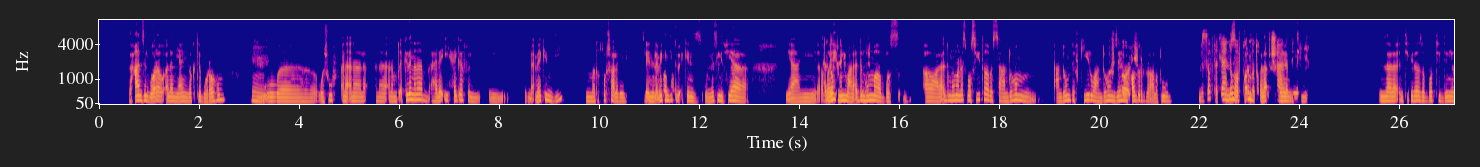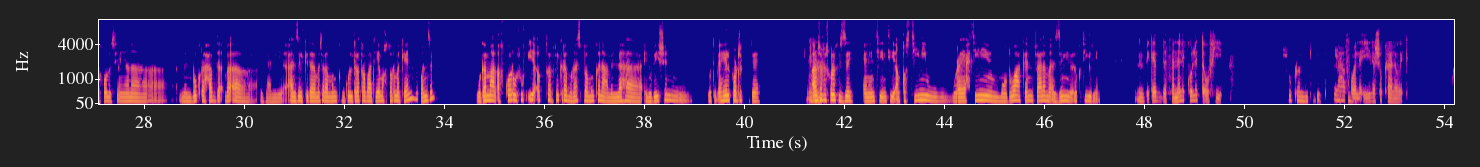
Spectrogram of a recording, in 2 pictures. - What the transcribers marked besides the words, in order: in English: "innovation"; in English: "الproject"; unintelligible speech
- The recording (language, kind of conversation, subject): Arabic, advice, إزاي بتوصف إحساسك بالبلوك الإبداعي وإن مفيش أفكار جديدة؟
